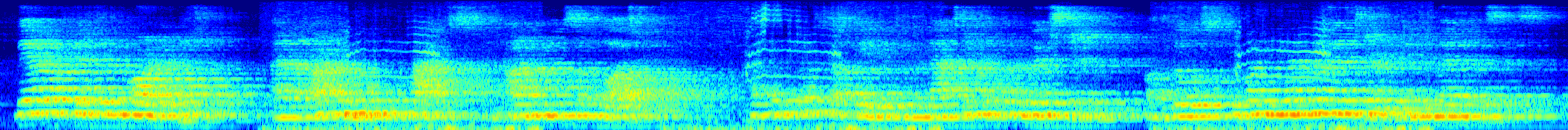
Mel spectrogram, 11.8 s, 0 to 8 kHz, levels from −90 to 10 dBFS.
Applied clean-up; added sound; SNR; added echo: neural separator model SepFormer DNS4.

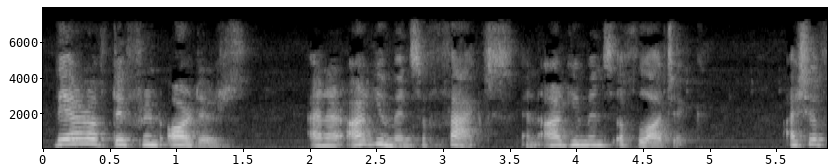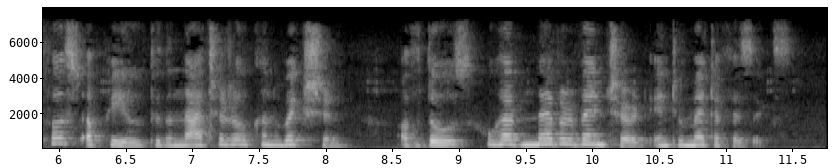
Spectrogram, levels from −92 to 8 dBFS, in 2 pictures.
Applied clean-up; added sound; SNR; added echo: none; none; none; none.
